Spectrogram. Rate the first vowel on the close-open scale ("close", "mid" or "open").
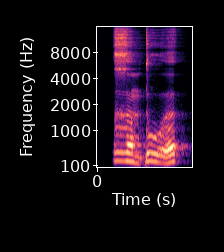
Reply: mid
